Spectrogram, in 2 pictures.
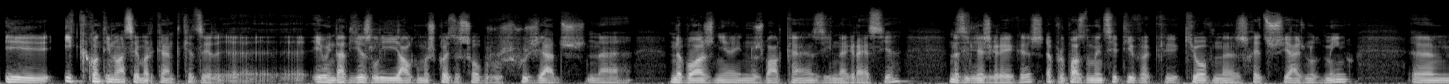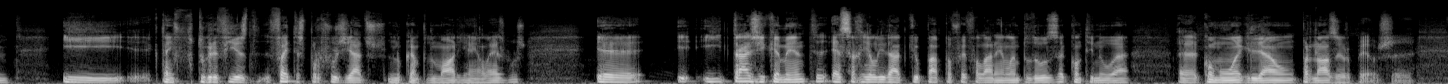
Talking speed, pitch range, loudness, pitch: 160 wpm, 95-115 Hz, -19 LUFS, 100 Hz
